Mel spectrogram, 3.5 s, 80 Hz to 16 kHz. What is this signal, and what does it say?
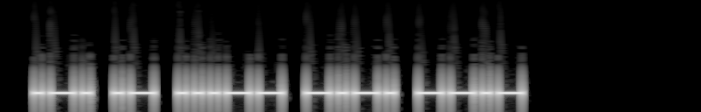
Morse code, heard as a keyed tone, about 30 wpm, 700 Hz. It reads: RA3CQ
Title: Call Signs Repeated 3x - 30wpm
